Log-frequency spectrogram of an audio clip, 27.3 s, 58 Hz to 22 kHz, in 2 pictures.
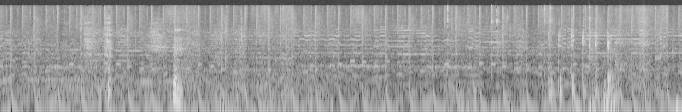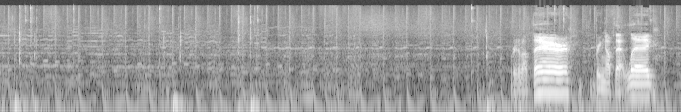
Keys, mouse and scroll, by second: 5.7-9.0 drag, 10.9 click, 10.9 right click, 12.1 Right, 13.9 i, 15.1-16.9 drag, 17.2 Left, 18.7-23.1 shift+drag, 24.8 click, 26.6-27.2 drag.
